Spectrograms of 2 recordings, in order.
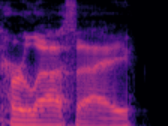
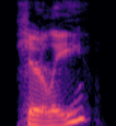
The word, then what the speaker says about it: Herlihy: No, it's literally like Herlihy. – But there's no TH. It's just an H, so I don't know. – Herlihy? – Yeah. – Yeah. – Oh, the H is silent?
